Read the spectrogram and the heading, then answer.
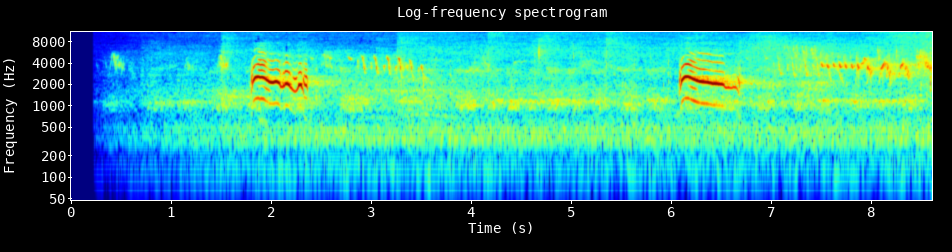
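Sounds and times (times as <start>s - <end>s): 
common buzzard plaintive descending mewing cries: 1.8s - 3.3s, 6.1s - 8.5s.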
